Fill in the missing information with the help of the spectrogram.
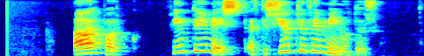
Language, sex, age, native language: Icelandic, female, 50-59, Icelandic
